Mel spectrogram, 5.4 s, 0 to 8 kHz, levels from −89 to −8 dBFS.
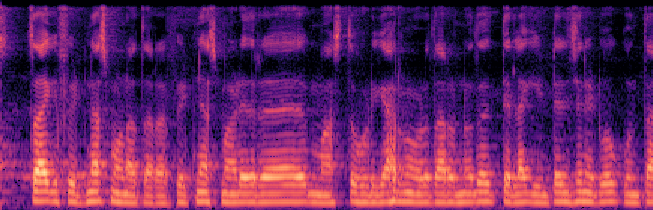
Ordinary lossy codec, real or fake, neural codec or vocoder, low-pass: none; real; none; 7.2 kHz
